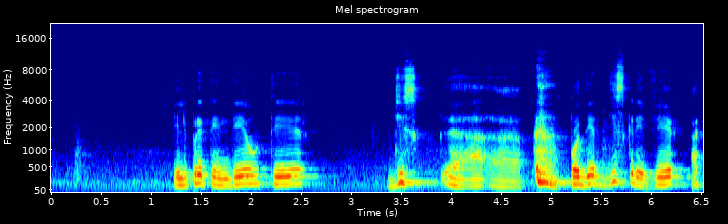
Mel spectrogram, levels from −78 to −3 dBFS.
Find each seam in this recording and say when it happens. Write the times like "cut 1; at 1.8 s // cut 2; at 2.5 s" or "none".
cut 1; at 4.2 s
